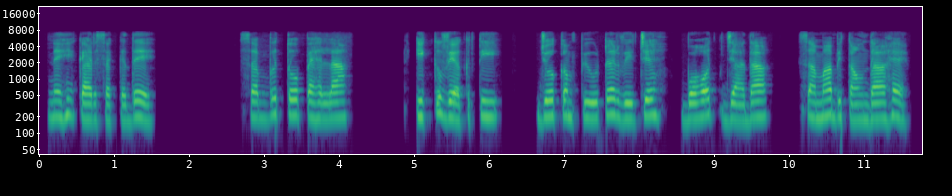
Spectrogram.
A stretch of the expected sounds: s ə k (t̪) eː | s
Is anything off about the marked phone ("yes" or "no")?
yes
